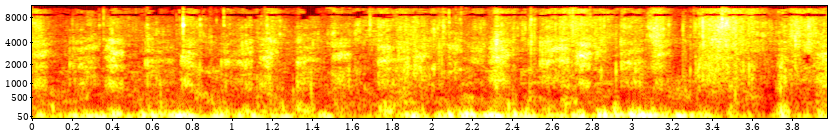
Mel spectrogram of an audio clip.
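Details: Pekingese named Winnie on a nature walk in Charleston Lake Provincial Park, hustling to catch up with a German Shorthaired Pointer; low, rhythmic puffs of heavy breathing over crunching leaves and faint birds.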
